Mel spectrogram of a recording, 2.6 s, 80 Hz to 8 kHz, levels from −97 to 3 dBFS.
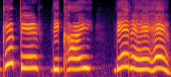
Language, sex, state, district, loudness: Hindi, female, Himachal Pradesh, Shimla, -11 LUFS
